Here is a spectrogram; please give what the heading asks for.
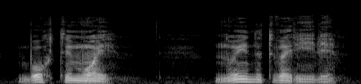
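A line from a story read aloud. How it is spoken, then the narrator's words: Whispered in ear. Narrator (Russian): прошептала Ирина ему в ухо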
